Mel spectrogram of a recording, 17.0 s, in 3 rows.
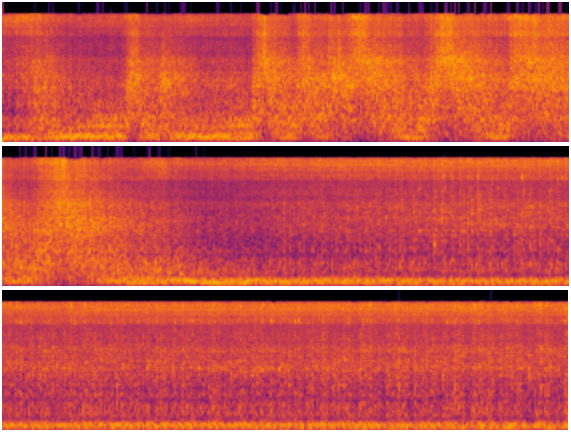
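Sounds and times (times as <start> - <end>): engine idling through open headers: 0.0 - 2.4, 6.8 - 17.0.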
